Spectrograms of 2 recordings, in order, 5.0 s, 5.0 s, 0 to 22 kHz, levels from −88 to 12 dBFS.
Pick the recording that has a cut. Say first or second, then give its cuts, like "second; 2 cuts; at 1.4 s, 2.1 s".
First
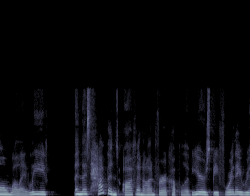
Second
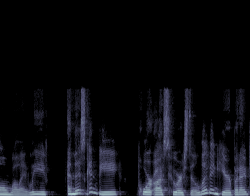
second; 2 cuts; at 1.3 s, 2.7 s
